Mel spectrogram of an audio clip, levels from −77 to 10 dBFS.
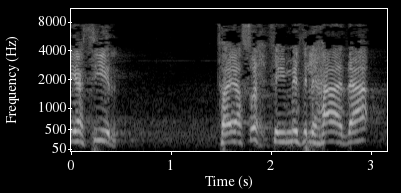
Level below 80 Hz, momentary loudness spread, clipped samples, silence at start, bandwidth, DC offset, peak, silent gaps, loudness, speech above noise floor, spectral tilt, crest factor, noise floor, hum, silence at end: -56 dBFS; 5 LU; under 0.1%; 0 s; 8 kHz; under 0.1%; -4 dBFS; none; -19 LUFS; 32 dB; -2.5 dB/octave; 18 dB; -52 dBFS; none; 0.2 s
